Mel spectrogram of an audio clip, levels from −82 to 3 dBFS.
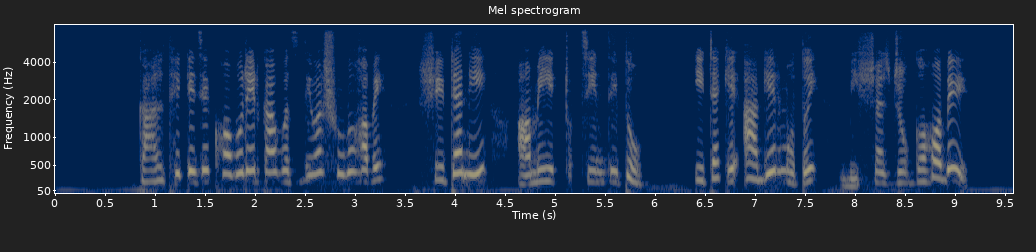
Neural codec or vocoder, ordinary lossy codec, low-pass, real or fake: codec, 16 kHz, 0.5 kbps, X-Codec, HuBERT features, trained on LibriSpeech; none; 7.2 kHz; fake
